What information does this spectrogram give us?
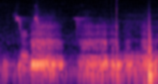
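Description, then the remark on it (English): A wild bird perched in the treetops calls loudly right after a recording playback stops, a run of harsh, rough cries with a few downward-sliding high notes woven in, filling the whole two seconds without pause. “That's the wild bird who started calling loud immediately after the playback stopped.”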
